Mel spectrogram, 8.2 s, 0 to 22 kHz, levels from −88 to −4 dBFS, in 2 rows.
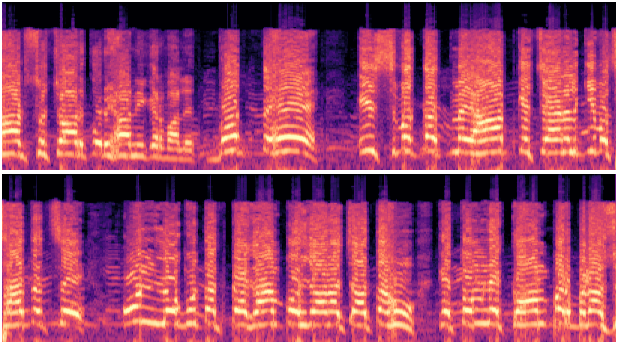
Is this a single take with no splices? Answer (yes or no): no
